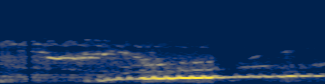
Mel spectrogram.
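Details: A bowhead whale sings a low, wavering, pulsing tone that slides upward into a steady held note, on Alaskan Arctic passive acoustic monitoring; bearded seals and a ribbon seal may call in the background. The song is thought to serve reproduction.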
